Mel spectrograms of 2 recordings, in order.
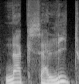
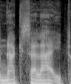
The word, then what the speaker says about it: Naxalite: Insécurité, cause d'insécurité essentielle, principale dans le pays, il s'agit de la guérilla Naxalite ou Naxalite, on prononcera alternativement, indifféremment, ce mot selon l'accent anglais ou français.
